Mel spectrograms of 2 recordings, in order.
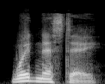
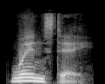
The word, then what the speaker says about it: Wednesday: If you pronounced it as Wednesday, you're not alone. The correct pronunciation is Wednesday. Wednesday. Let's break it down. Wednesday. That's 2 syllables. Notice the stress on the first syllable.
